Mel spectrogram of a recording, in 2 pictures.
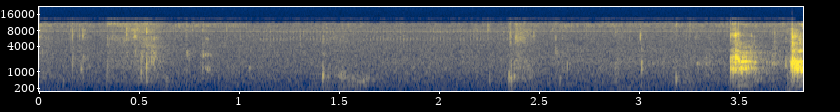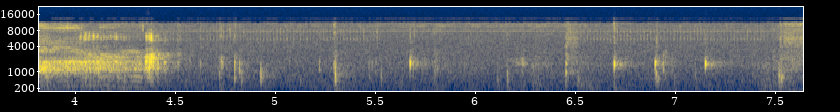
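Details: Pug named Bram eating indoors: a run of wet smacking and crunching clicks, several a second, broken midway by a loud snorting, snuffling burst of about a second before the quick chewing clicks resume.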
